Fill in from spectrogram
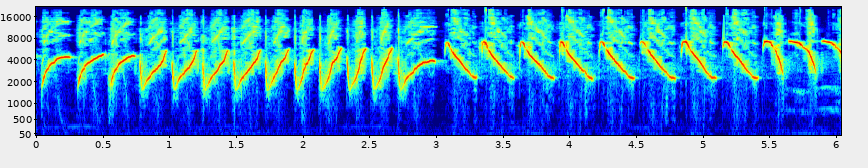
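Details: Canary, a long roller for tutoring other birds, repeating rising slurred whistles about four per second, then switching to a series of downward-swept whistles.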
